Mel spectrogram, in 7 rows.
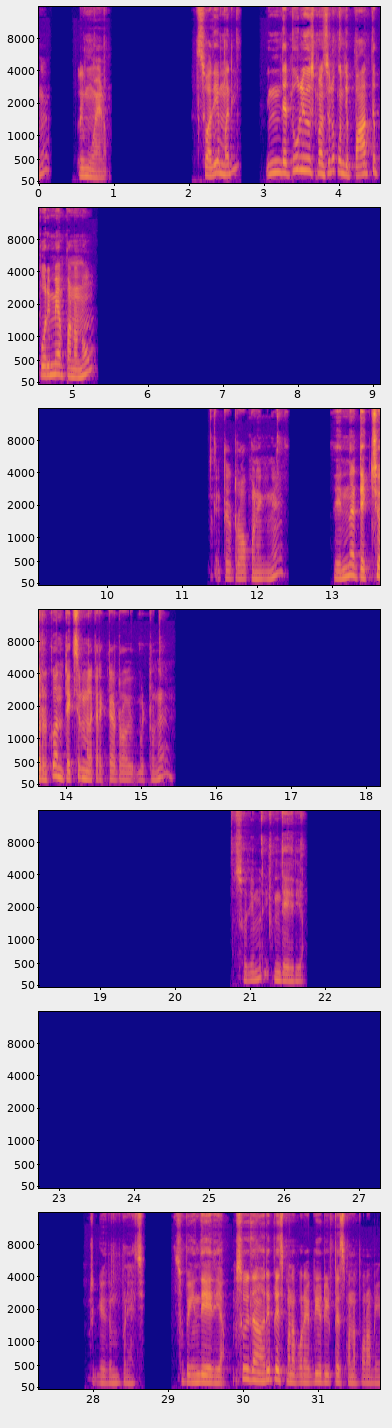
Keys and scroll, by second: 0.2 ctrl+d, 1.7 ctrl+=, 2.3 ctrl+=, 9.9 ctrl+d, 14.1 ctrl+d, 19.9 ctrl+d, 27.9 ctrl+d, 28.8 ctrl+d.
